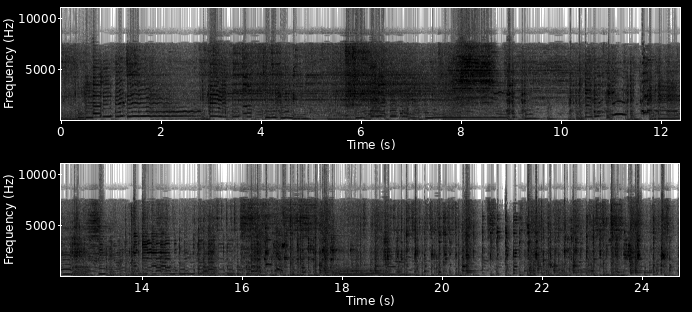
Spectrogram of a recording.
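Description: Electric guitar played loud in a live blues-rock instrumental passage, with long held notes that waver and bend, and drums behind it.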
